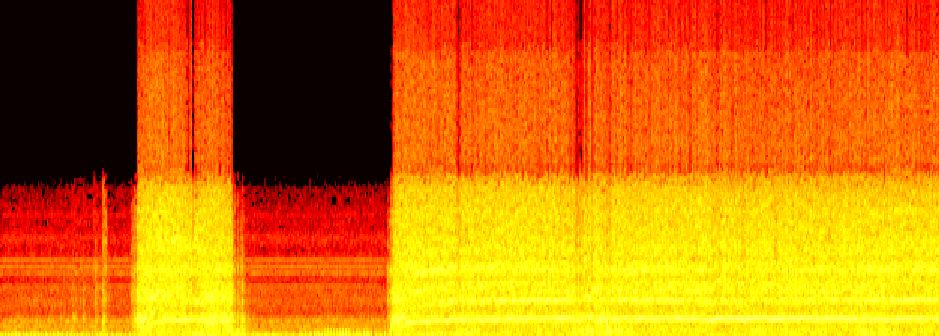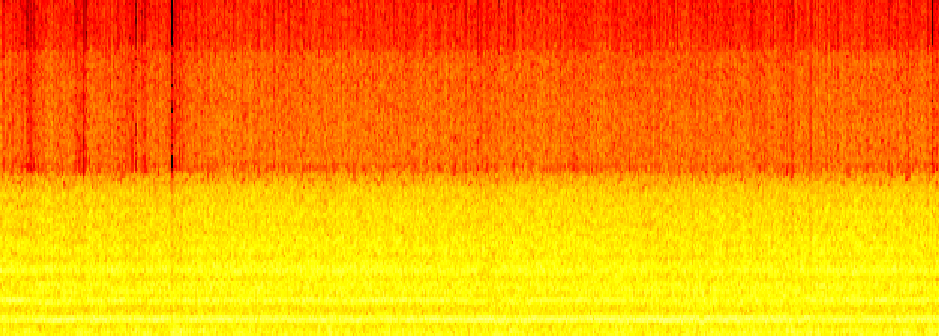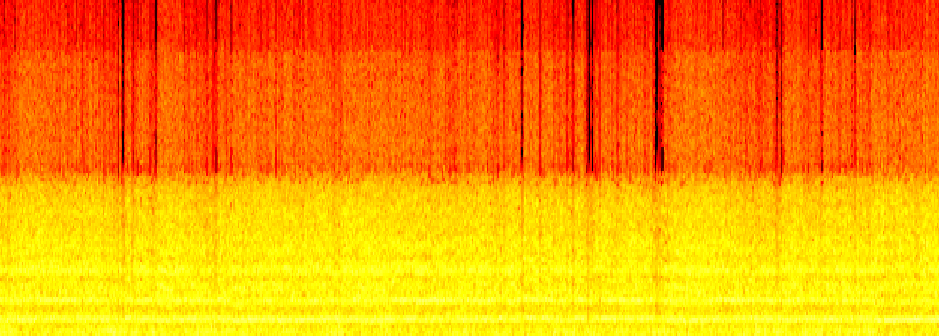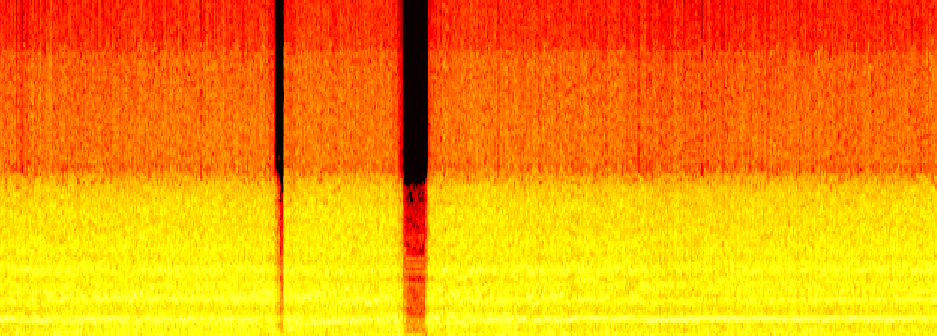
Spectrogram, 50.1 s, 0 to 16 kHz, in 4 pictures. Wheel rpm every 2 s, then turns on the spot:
10, 80, 50, 220, 230, 230, 230, 230, 230, 230, 230, 230, 230, 230, 220, 230, 230, 230, 220, 200, 140, 110, 210, 220, 230.
none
